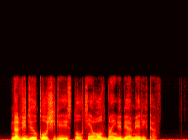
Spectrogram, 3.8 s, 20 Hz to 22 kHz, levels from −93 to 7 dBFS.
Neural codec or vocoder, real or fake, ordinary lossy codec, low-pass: autoencoder, 22.05 kHz, a latent of 192 numbers a frame, VITS, trained on many speakers; fake; none; 9.9 kHz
